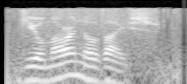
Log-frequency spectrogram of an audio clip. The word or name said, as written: novaes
